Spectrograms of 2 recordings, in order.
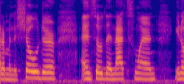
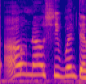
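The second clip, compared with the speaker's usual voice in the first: shocked gasp; 8 semitones higher than usual. Retold or imitated. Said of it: "I was like".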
